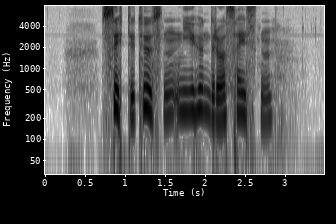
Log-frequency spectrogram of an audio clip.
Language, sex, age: Norwegian, female, 33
